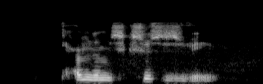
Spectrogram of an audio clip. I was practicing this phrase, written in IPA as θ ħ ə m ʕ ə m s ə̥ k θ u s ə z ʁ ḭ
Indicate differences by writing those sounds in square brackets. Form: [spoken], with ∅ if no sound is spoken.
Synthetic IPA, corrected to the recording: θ ħ ə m [ð] ə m s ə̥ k [s] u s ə z [v] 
